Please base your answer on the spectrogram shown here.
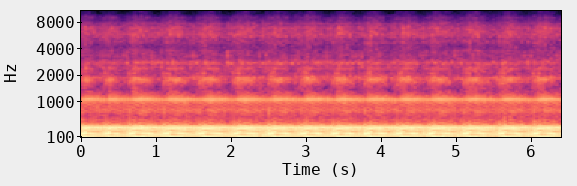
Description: Access motor ax700 misfires, hesitation. Injector is clogged, fuel pump issues and fuel filter is clogged.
